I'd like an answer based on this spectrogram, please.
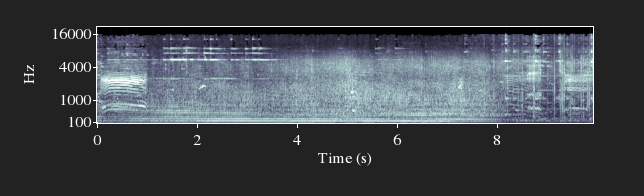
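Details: Sheep bleat: a quivering, wavering cry opens, then a long, steady, drawn-out low tone holds for several seconds before fading into scattered noises.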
